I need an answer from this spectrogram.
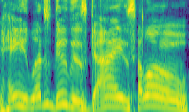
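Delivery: high, slow, drawn-out, straining to sound cool. Imagining Mark Zuckerberg trying to be cool with kids: imitating Mark Zuckerberg. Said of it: "Mark Zuckerberg coming out and going".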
